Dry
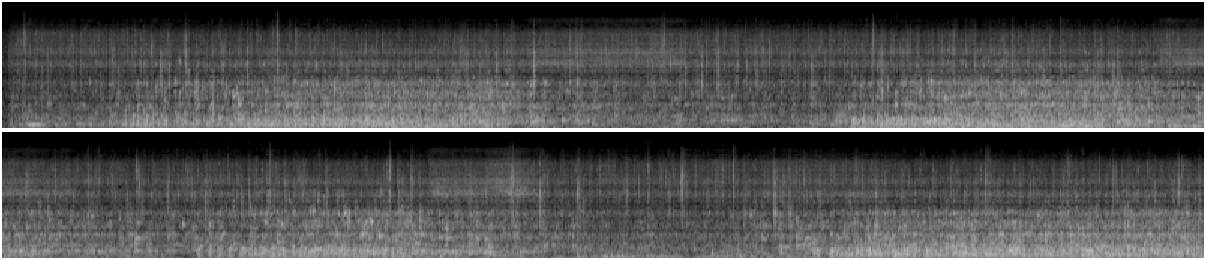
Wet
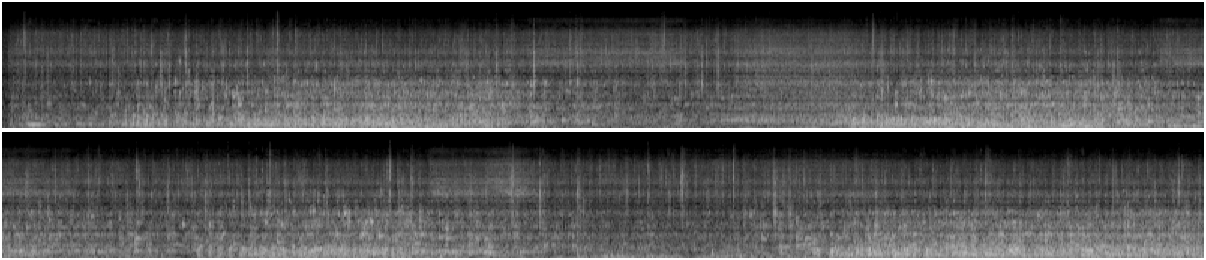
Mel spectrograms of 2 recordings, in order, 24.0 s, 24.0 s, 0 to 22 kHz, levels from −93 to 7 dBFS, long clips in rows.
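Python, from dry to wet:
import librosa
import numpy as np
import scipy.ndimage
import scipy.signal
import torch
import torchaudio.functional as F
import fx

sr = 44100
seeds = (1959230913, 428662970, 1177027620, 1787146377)

y = fx.reverb_throw(x, sr, start_s=7.26, length_s=1.18, rt60_s=2.9, drr_db=-4.0)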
